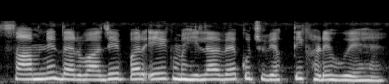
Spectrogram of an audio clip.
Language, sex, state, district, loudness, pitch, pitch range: Hindi, female, Uttar Pradesh, Shamli, -14 LUFS, 235 Hz, 215-250 Hz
